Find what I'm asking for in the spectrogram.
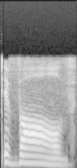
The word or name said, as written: devolve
